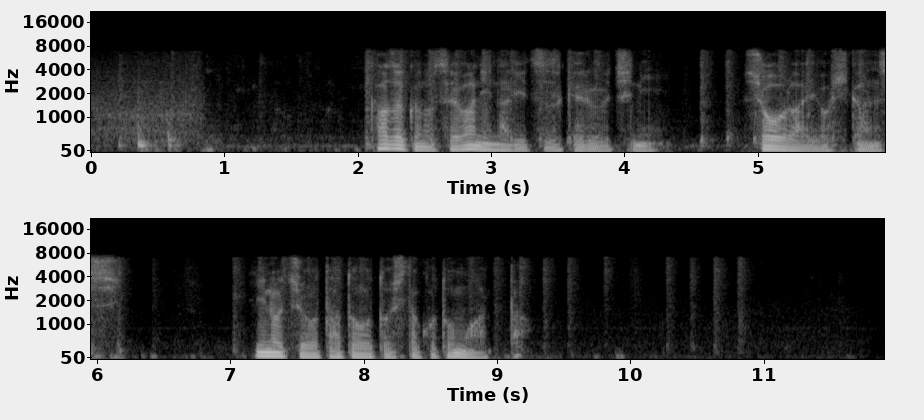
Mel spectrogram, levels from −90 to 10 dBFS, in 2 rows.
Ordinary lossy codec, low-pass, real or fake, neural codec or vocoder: Opus, 16 kbps; 7.2 kHz; real; none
